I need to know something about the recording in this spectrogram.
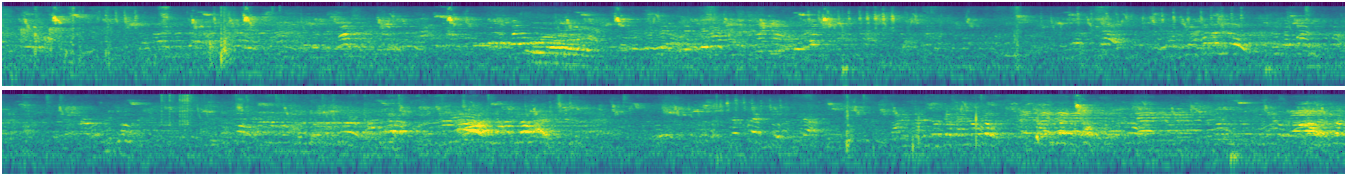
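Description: Young men shout and call to each other from a distance across an open field.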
